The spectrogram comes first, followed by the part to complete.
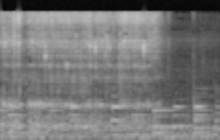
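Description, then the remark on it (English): A continuous wet slurping of a drink, a gurgling, hissing rush of liquid lasting a couple of seconds, loud and steady before its bright edge fades slightly near the end. No talking. “Well, if you listen to us on a regular basis, you know at the beginning of our episodes, we do a little slurpy slurp out of our drinks, similar to this.”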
